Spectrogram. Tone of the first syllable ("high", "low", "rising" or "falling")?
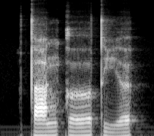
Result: rising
